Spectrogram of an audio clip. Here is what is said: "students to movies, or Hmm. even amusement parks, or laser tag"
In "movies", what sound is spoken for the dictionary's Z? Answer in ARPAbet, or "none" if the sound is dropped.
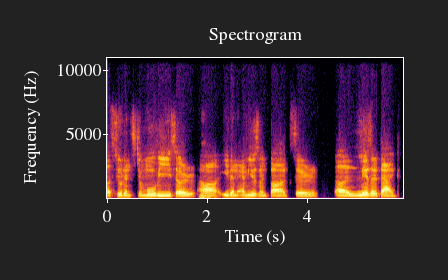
S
